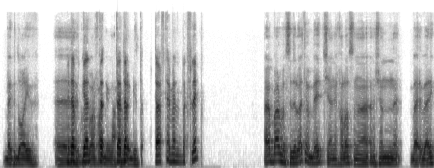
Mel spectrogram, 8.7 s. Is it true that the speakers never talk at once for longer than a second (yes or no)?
no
